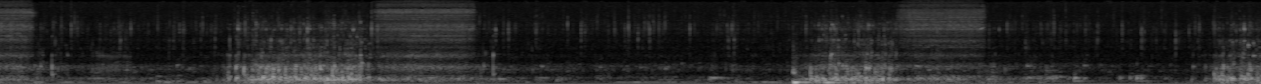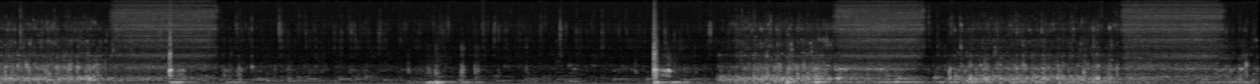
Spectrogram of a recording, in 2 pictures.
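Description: A scuba diver breathing underwater through a regulator: about five rumbling bursts of exhaled bubbles a few seconds apart, several followed by a short hiss of air. A few sharp knocks come in between.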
